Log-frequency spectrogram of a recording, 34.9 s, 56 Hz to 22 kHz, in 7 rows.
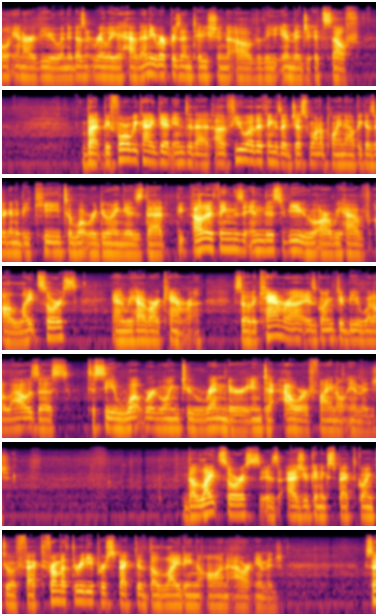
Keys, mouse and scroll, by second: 20.5-24.0 middle drag, 26.4 middle click.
